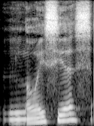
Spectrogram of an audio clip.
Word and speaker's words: Aloysius: It's A-L-O-Y-S-I-U-S. – Let me see. – Aloysius. – Yeah, Aloysius. Yeah, Aloysius J.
